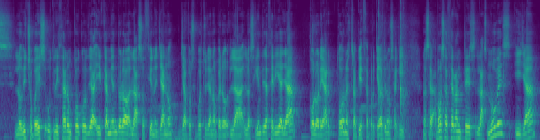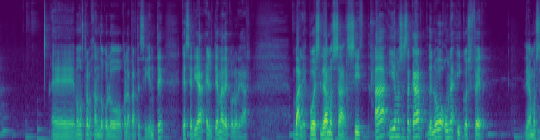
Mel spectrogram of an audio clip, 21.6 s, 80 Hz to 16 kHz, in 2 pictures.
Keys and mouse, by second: 2.1-3.7 drag, 4.6 right click, 7.5 KP_0, 8.0 KP_0, 9.4-9.8 middle drag, 10.1-10.4 shift+middle drag, 12.6 click, 16.6 click, 18.2 shift+a.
